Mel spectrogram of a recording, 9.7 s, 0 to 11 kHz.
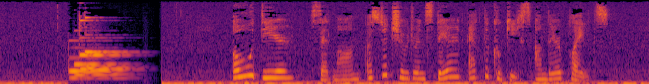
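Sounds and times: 
doorbell chiming: 0:01.0 - 0:02.2
speech: 0:03.5 - 0:09.2.

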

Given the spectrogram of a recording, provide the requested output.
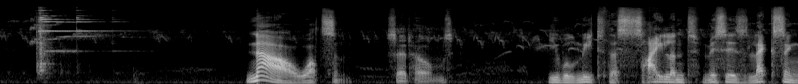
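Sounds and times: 
doorbell ringing with bright metallic strike: 0:00.3 - 0:01.6
speech: 0:02.5 - 0:04.6, 0:05.5 - 0:07.9.

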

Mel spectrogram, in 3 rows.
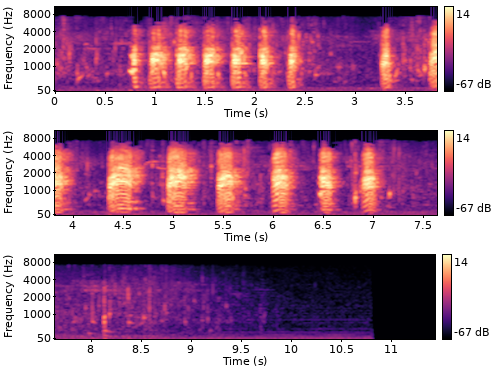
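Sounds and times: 
nasal duck quacks: 0:00.7 - 0:02.6, 0:03.2 - 0:07.2.

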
